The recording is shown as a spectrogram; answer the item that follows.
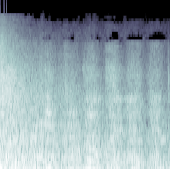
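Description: A loud, sudden bang at the very start that dies away over about a second. Several fainter sharp hits follow as the music thins out, before the music comes back in full just after.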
